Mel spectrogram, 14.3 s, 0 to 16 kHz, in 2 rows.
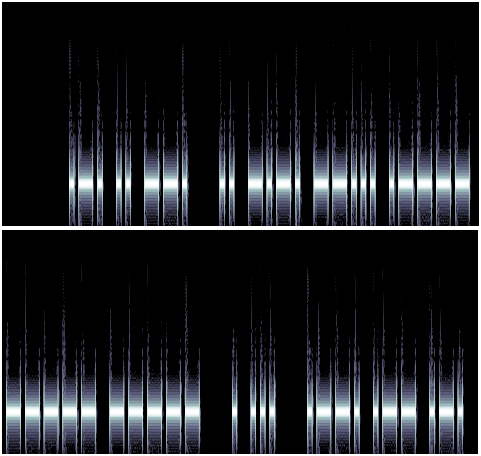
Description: Morse code, heard as a keyed tone, about 17 wpm, 700 Hz. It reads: RIG IC7100 ES PWR
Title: Practice QSO - Exchange 2 - Info - 17wpm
